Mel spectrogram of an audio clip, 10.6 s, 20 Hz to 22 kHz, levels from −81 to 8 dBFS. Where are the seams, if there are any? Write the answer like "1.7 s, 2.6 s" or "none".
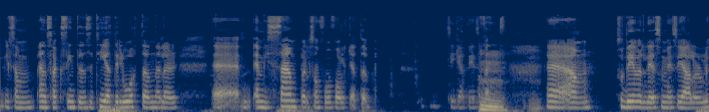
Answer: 7.2 s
